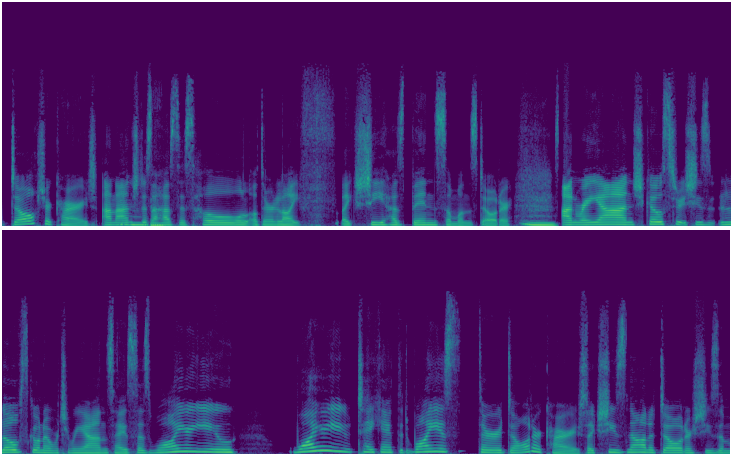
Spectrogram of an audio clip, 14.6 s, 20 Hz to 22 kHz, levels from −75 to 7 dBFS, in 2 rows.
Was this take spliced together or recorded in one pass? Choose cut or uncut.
cut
